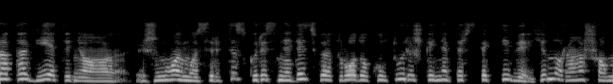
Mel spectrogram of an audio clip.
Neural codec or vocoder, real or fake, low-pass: none; real; 7.2 kHz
